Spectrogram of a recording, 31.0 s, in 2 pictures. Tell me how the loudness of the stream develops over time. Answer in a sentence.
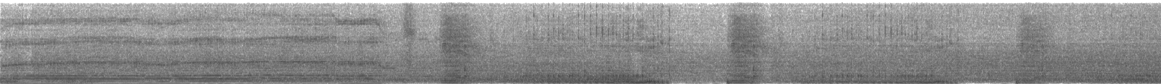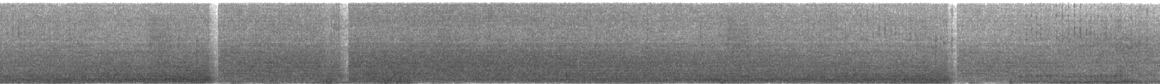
The loudness of the stream goes up.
